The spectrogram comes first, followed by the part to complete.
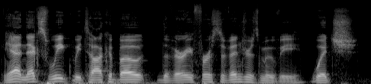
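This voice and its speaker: A young man hosting a casual movie podcast, a little hoarse, talking with lots of fillers and restarts. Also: lowish voice, a bit bright, no room sound. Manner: halting, many fillers and restarts. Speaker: podcast host.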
